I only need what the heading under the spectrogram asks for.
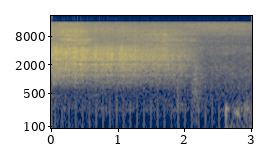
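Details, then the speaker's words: Turbo 5.3 LS engine swapped into Chevy S-10, priming oil before start: steady hiss with soft irregular gurgling pulses as oil and some air are pushed through the line into the engine. "I mean, I guess ideally you don't want to push more air into there like that, but that's definitely pushing the oil into the system."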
